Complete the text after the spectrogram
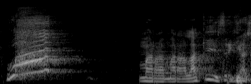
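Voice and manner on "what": much higher, louder shocked cry; shocked shriek. Acted. Wife shrieking at her husband, high and loud. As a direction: shriek in outrage.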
